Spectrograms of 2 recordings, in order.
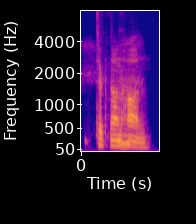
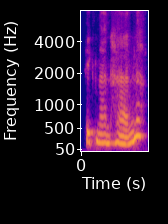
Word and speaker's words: Thich Nhat Hanh: Thich Nhat Hanh. – Thich Nhat Hanh.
